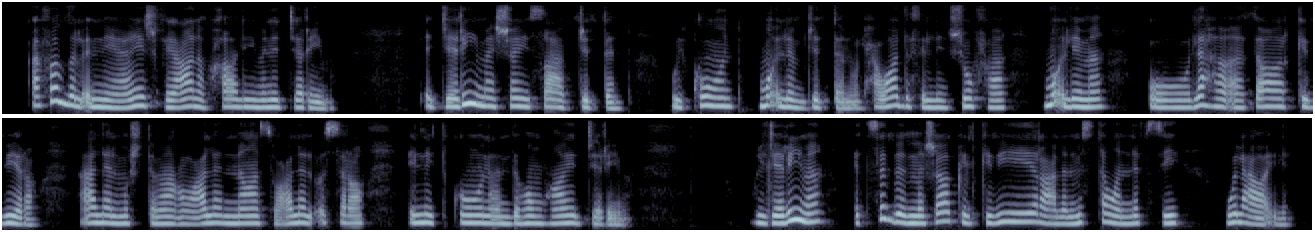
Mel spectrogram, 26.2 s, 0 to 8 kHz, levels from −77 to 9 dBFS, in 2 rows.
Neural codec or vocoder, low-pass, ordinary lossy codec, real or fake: codec, 44.1 kHz, 7.8 kbps, DAC; 7.2 kHz; none; fake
